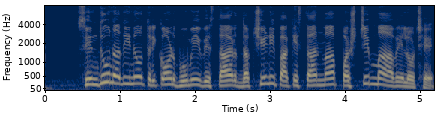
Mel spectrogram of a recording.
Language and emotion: Gujarati, neutral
